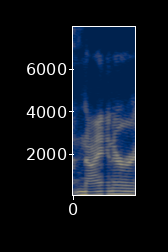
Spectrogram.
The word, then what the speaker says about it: niner: Yeah, niner is the correct way to say the number 9.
